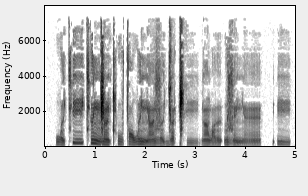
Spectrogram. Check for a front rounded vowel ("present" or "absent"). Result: present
